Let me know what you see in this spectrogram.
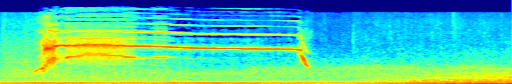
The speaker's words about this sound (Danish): Hendes blik følger blodsporet op ad flagstangen, og synet, der møder hende, får hende til at udstøde et øredøvende skrig.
